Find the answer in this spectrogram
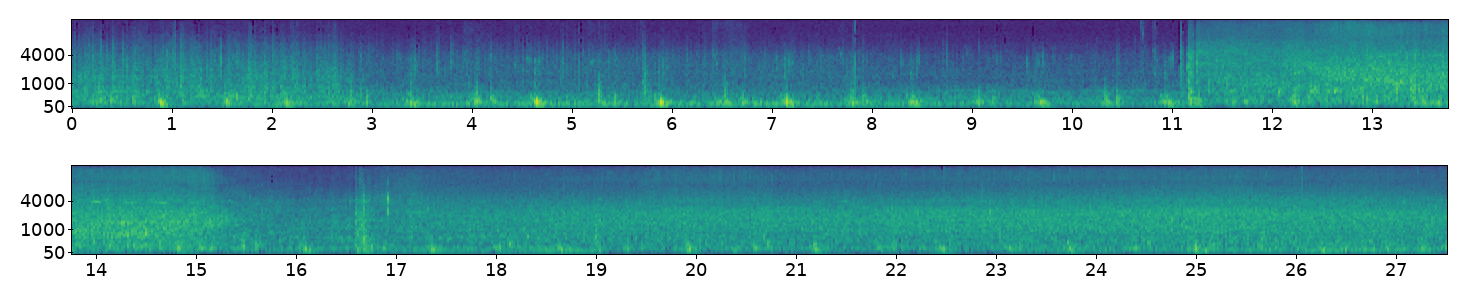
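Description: Heavy rain and floodwater heard from inside a car. For the first ten seconds or so the windscreen wipers thump about once a second over the rain. Then a loud rush of floodwater pours over a drain for a few seconds, followed by a steady hiss of rain and water around the car.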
